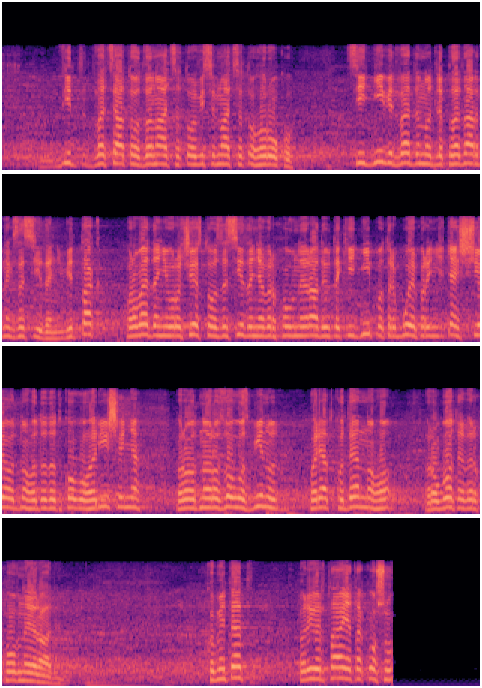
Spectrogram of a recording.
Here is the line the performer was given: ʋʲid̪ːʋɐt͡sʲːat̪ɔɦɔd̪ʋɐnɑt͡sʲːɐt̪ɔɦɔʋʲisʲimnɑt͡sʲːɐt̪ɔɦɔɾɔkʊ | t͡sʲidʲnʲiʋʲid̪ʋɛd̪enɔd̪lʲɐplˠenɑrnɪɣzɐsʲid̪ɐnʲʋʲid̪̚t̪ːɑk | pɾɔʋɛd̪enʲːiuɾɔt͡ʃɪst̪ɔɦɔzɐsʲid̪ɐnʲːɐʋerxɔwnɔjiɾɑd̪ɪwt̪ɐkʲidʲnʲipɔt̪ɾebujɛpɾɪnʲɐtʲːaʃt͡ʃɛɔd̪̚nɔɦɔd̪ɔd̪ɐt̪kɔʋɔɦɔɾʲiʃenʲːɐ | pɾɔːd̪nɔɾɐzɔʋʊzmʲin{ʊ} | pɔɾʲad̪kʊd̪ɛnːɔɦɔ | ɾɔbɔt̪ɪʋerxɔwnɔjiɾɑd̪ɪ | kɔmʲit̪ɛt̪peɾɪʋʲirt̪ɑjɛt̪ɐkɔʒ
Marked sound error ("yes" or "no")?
no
